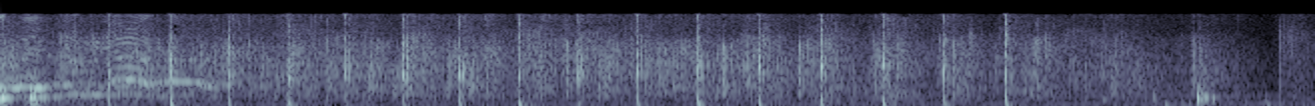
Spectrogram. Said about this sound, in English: Give Him a good hand clap of adoration, because He is the answer.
